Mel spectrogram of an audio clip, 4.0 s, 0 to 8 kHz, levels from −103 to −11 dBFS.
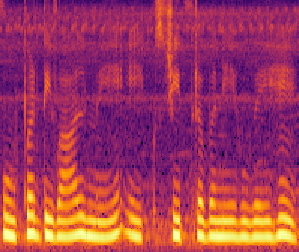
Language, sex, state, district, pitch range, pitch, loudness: Hindi, female, Jharkhand, Ranchi, 185-205 Hz, 195 Hz, -14 LUFS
